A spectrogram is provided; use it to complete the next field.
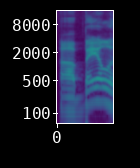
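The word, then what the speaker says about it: Bhaal: But yes, Bale is a very American pronunciation, I believe. Like a bale of hay.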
